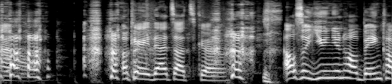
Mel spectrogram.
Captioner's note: Atsuko laughing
